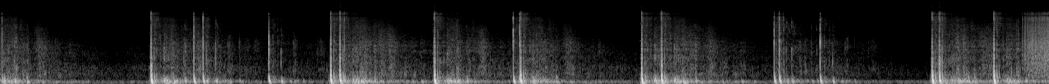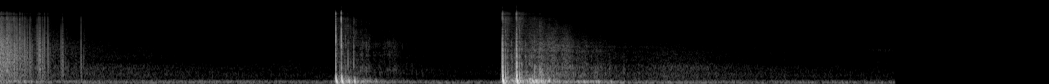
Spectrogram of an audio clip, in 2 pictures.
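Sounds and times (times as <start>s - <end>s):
firework crackling: 1.5s - 11.5s
firework shells exploding: 1.5s - 11.6s, 15.5s - 17.3s.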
